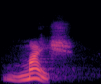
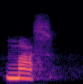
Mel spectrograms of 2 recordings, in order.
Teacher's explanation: eu sou do Rio de Janeiro, eu falo esse S chiado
